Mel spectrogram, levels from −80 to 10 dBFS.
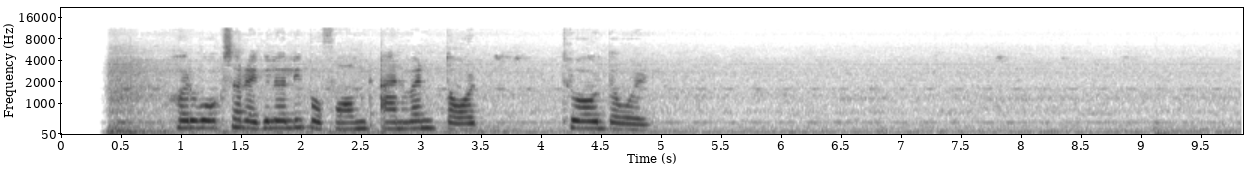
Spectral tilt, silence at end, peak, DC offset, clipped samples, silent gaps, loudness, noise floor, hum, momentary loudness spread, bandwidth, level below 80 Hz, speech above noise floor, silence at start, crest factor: -5.5 dB/octave; 0.65 s; -2 dBFS; under 0.1%; under 0.1%; none; -14 LUFS; -41 dBFS; none; 16 LU; 11.5 kHz; -48 dBFS; 27 dB; 0.4 s; 16 dB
